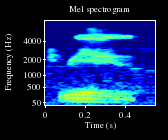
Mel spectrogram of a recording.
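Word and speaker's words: Rượu: can go see r o uo and it's pronounced Ru so R Who Knew be called Rue only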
